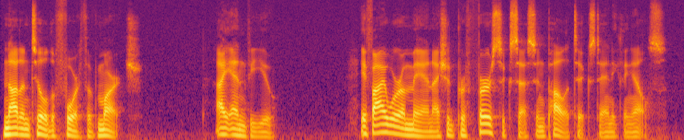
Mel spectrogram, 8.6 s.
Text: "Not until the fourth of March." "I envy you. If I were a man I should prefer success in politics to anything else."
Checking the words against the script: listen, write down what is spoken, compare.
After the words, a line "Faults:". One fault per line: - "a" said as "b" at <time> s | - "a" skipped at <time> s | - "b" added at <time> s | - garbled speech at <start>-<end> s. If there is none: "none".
"Not until the fourth of March." "I envy you. If I were a man I should prefer success in politics to anything else."
Faults:
none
